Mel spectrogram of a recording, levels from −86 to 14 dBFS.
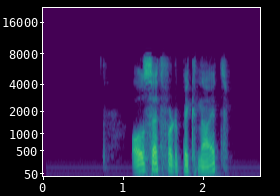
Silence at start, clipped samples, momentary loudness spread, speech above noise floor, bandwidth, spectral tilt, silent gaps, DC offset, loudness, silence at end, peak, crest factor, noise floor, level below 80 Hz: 1.1 s; under 0.1%; 7 LU; 55 dB; 8.2 kHz; -4 dB/octave; none; under 0.1%; -22 LUFS; 0.45 s; -4 dBFS; 20 dB; -76 dBFS; -56 dBFS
